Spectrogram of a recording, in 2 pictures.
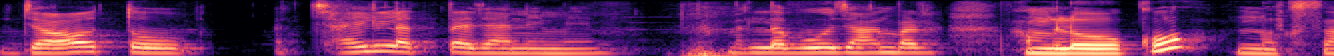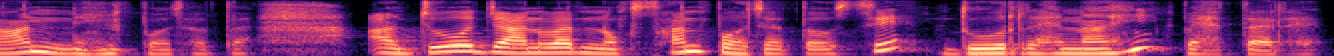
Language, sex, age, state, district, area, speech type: Urdu, female, 30-45, Bihar, Darbhanga, rural, spontaneous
